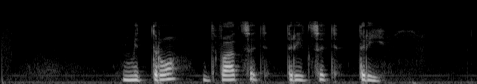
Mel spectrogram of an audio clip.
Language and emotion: Russian, neutral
